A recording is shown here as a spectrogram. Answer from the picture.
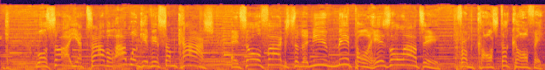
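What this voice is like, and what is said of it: Exaggerated over-the-top Scottish accent. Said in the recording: “What about in a Scottish accent? ... a ridiculous, over-the-top Scottish accent for people who are not Scottish? ... Oh, option B, always.”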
